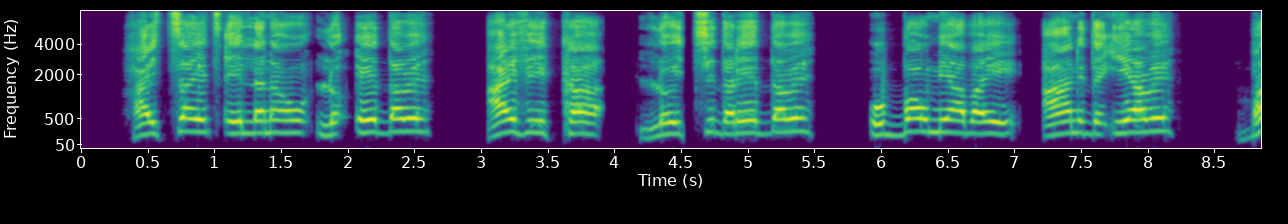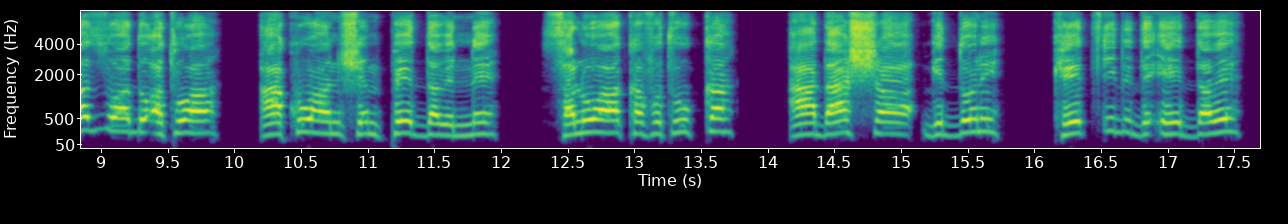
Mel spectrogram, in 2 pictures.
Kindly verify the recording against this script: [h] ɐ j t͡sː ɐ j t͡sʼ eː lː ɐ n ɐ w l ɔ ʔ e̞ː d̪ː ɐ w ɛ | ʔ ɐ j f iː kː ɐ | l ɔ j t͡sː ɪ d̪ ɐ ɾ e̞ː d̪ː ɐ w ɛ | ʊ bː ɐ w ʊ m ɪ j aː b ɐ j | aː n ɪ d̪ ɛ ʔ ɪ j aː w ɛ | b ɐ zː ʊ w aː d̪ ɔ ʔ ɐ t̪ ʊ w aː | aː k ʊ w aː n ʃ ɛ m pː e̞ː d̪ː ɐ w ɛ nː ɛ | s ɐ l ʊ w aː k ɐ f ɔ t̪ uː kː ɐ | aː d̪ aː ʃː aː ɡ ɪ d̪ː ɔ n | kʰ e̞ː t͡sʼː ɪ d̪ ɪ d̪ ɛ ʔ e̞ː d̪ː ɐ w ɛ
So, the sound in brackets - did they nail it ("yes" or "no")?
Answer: yes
